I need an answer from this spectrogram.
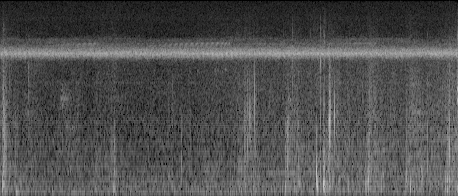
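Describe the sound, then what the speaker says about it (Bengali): Crickets chirp in a quiet pine forest in Kalimpong, a steady high-pitched drone running throughout, with scattered soft footsteps and light rustles on the trail. "শুধু ঝিঝি পোকার ডাক"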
